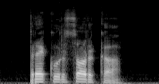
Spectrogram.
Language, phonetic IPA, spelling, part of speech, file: Polish, [ˌprɛkurˈsɔrka], prekursorka, noun, Pl-prekursorka.ogg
